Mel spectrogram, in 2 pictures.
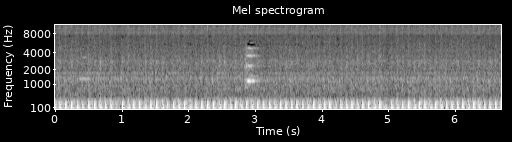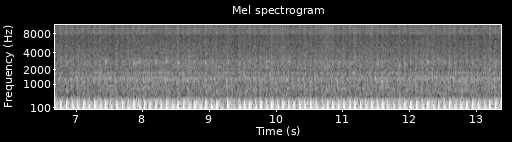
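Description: Kawasaki Barako 175's air-cooled four-stroke single-cylinder engine idling steadily with a rapid, even low beat, running on without stalling: the owner judges its carburetor in good condition. A brief high chirp sounds about three seconds in.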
